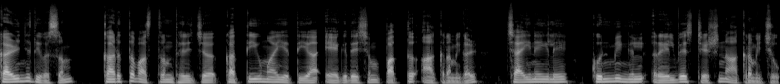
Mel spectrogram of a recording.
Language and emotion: Malayalam, neutral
